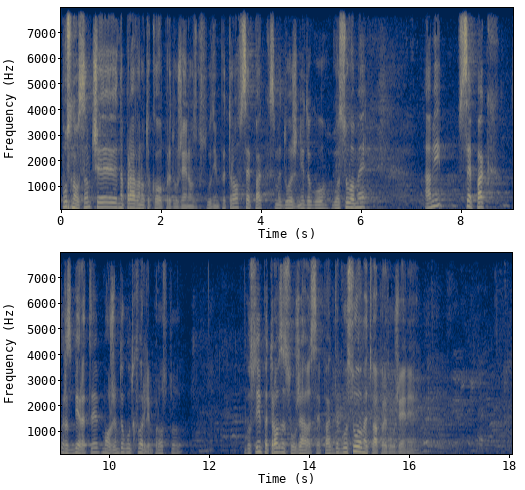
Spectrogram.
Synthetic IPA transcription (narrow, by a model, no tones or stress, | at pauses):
pusnəlˠsəmt͡ʃɛnɐpɾavɛnot̪ɐkɔvɐpɾɛd̪lˠoʒɛniozɡospod̪inpɛt̪ɾɔfsɛpaksmɛd̪lˠɤʒnid̪ɐɡoɡlˠɐsuvɐmɛ | ɐmifsɛpakɾɐzbiɾɐt̪ɛmɔʒɛmd̪ɐɡoːt̪xvɤɾlʲimpɾɔst̪o | ɡospʊd̪inpɛt̪ɾɔfzɐslˠʊʒavəfsɛpaɡd̪ɐɡlˠɐsuvɐmɛt̪ovapɾɛd̪lˠoʒɛniɛ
